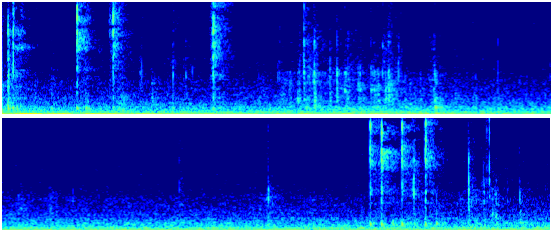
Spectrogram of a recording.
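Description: Computer keyboard keys are pressed in a few scattered clicks and short bursts of taps, close but quiet over a faint steady hum, with no talking.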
